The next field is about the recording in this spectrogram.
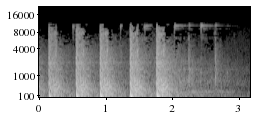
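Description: Gunshots from an M16 rifle during a hostage standoff: five loud, sharp cracks in an even rhythm, followed by a few fainter shots.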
